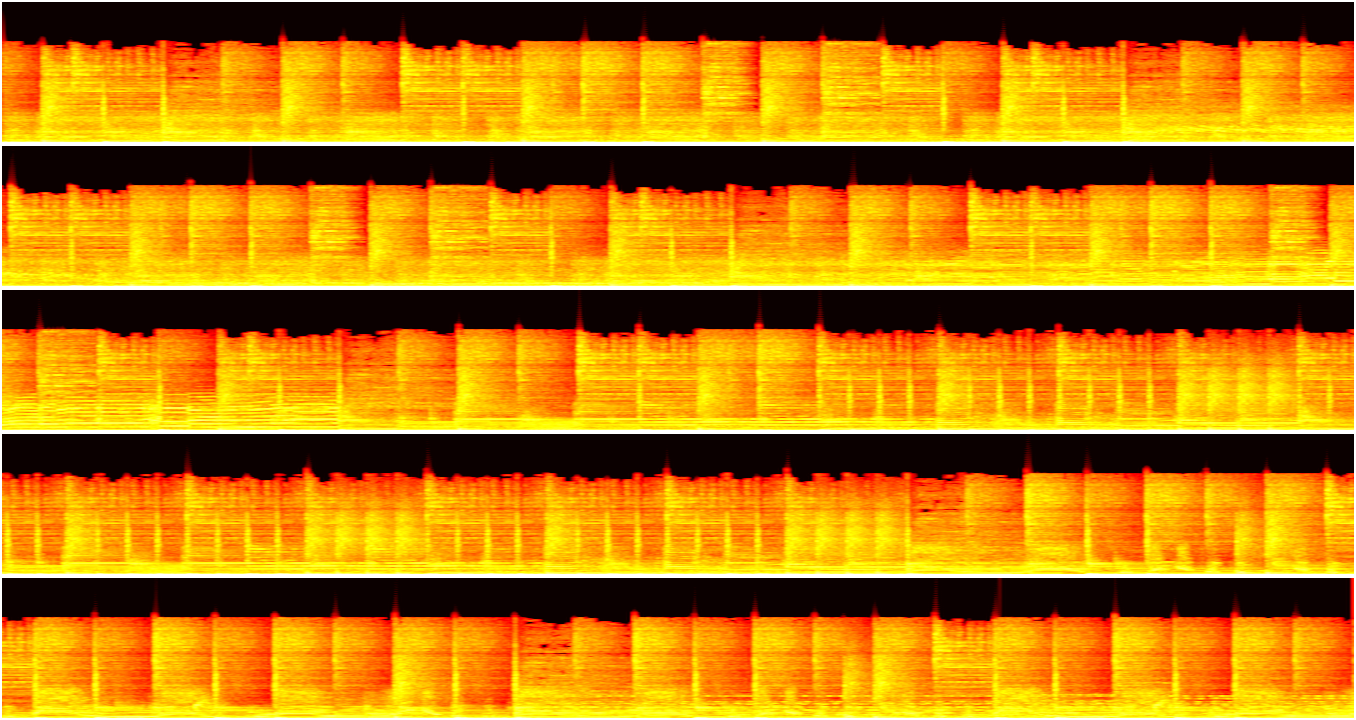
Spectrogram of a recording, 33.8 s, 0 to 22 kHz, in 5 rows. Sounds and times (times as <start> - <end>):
Music: 0.0 - 33.8.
